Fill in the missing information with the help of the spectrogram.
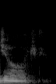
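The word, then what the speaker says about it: Giourgis: But yeah, but it's not George with an S. It's can't never No one knows spell. Is that like a Greek Greek thing? Well, it's a Greek surname, Georges, but it's spelled G I O U R G I S. Like you think Georgees, that's how it's spelled Georgees.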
